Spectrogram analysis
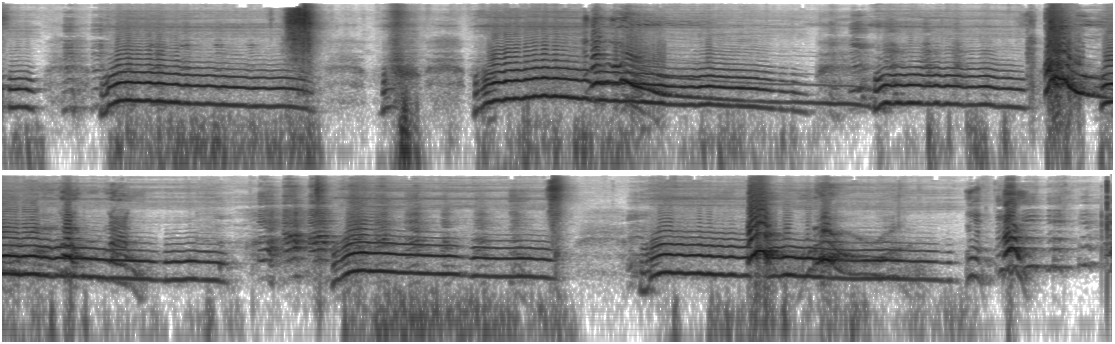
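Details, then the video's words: A Jack Russell Terrier attempting to talk: a run of rising-then-falling howls and whines, some sharply swooping, interrupted by brief clicks and knocks between phrases. "Dog Jack Russell talking"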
